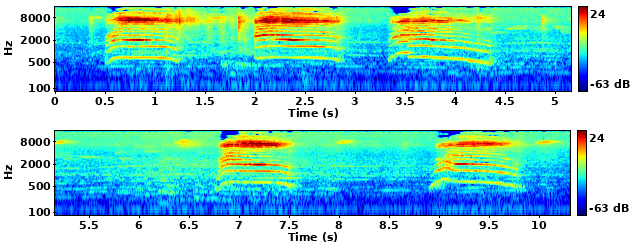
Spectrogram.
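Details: Tucker, a noisy kitten shut inside a small closed bathroom and wanting out, gives five loud drawn-out meows, each arching up then sliding down, spaced about two seconds apart, with a faint hum and quiet room sound between calls.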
